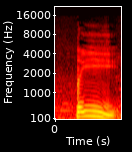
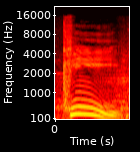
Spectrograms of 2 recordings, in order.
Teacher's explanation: qi hampir sama dengan kaf, tapi bedanya kalau kaf dia mengeluarkan desis angin, tapi qaf tidak mengeluarkan desis angin.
